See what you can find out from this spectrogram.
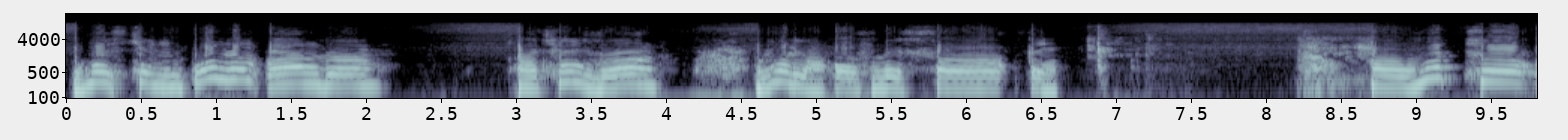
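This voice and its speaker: A woman giving a casual, unscripted gadget demonstration, speaking in a halting, hesitant way with many filler pauses. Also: a little high, mellow, rough recording. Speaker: host demonstrating an electronic gadget.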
